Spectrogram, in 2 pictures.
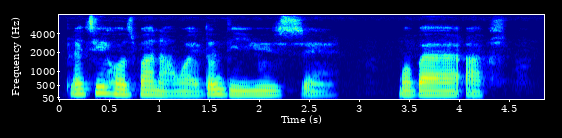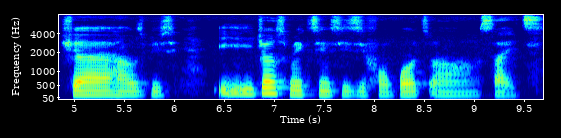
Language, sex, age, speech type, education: Nigerian Pidgin, female, 15-29, spontaneous, tertiary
